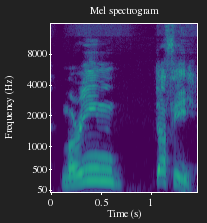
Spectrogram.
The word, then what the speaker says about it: Máirín Duffy: to another episode and with us we have maureen duffy or color because it's easier for me to pronounce uh hey could you but you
